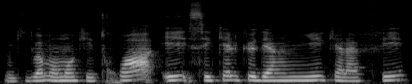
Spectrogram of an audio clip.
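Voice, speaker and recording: A woman's voice: on the low side, little pitch movement, a little slow. A woman hosting a craft channel, leafing through her collection in a casual, hesitant way with many fillers and enthusiastic repeats. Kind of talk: casual product show-and-tell.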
